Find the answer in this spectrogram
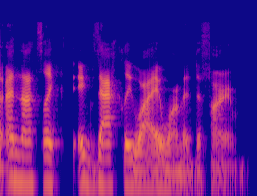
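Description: The voice has a bright, sharp tone and a Midwestern US accent. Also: woman. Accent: US Midwest. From eastern Iowa. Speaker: farmer. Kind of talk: interview. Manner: halting, many fillers.

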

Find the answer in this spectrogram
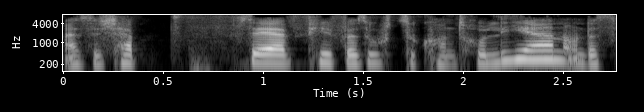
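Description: Her medium-pitched voice moving at a fairly quick pace, a woman speaks with ordinary pitch variation. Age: 30s. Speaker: coach, endometriosis patient. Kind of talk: interview. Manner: hesitant, many fillers.

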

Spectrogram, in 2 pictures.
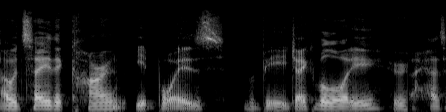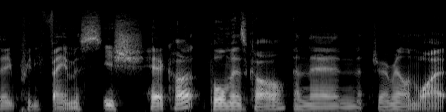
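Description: An Australian accent at a moderate pace, very clean recording with a silent background, dry, close sound with no echo. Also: man. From Australia, Byron Bay. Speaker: podcast co-host. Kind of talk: casual chat.

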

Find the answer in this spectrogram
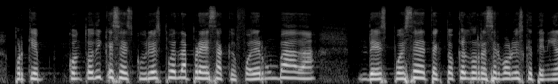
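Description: The voice is dark and mellow with a monotone, flat intonation at a very fast pace. The sound is dry and close with no echo. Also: woman. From Sonora, Mexico; also Sinaloa and Phoenix. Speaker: journalist. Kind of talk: casual chat.

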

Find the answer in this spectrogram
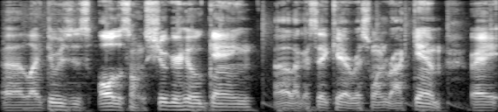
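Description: A man with a very deep, low pitch speaks at a fairly slow pace. Noticeable background noise is present. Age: 20s. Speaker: stand-up comedian and podcast co-host. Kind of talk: casual chat.

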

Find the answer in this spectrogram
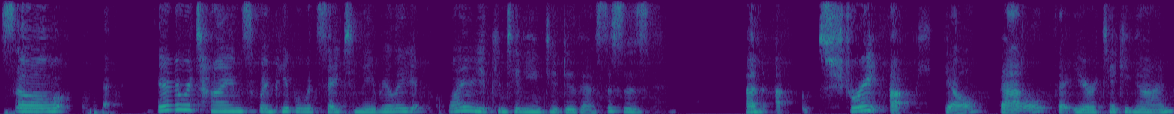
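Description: A woman with a medium-pitched, somewhat breathy voice speaks with lively intonation and long, frequent pauses. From Japan. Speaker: business owner and leadership consultant. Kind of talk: interview storytelling.

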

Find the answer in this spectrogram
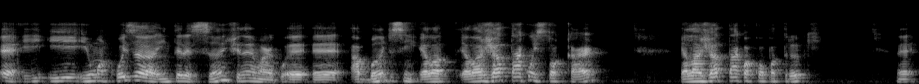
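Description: Somewhat breathy and fairly high in pitch, a man with a Brazilian accent speaks fairly slowly with ordinary pitch variation. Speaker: podcast host. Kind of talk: casual chat. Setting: live stream.

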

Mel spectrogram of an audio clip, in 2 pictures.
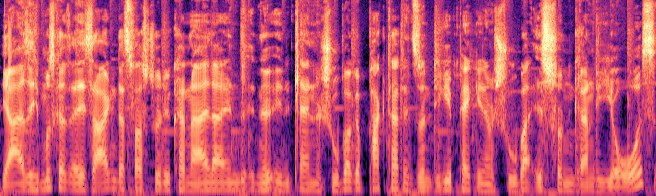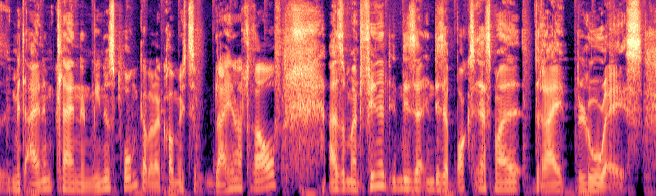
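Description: Animated and bright, the man's tone is sharp, with ordinary pitch variation. He talks at a fairly quick pace. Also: medium pitch for a man. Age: 40s. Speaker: film podcast co-host. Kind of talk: casual chat.

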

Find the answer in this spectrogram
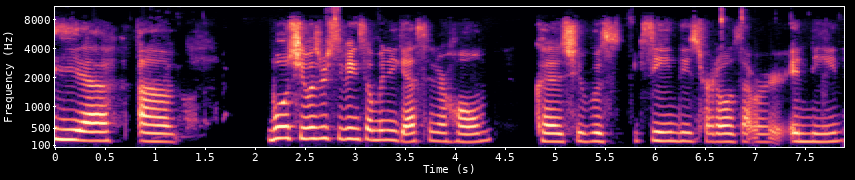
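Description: A woman with an American accent speaks at a fairly slow pace in a dark, mellow tone. Her pitch is medium and her intonation fairly even. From South Texas. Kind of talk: casual chat.

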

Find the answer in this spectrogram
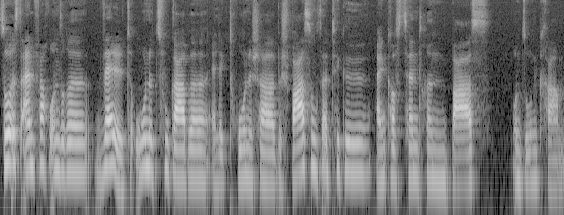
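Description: A woman at a very slow pace, big swings in loudness and ordinary pitch variation, on a very clean recording with a silent background. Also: medium pitch for a woman. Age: 30s. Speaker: blogger. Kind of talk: reading aloud. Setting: in a camper van.

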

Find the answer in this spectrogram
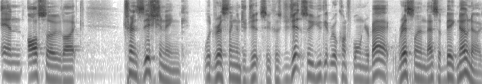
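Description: A man speaks in an ordinary speaking voice at a fairly quick pace, with fairly high pitch and ordinary pitch variation. The recording is very clean with a silent background. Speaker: gym coach and co-host. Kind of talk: casual podcast chat.

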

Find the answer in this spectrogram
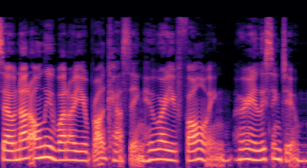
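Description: In a Swedish accent, a woman talks at a fairly quick pace with a medium pitch. The recording is very clean, with a silent background. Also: dry, close sound with no echo. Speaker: business executive. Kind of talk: casual chat. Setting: studio.

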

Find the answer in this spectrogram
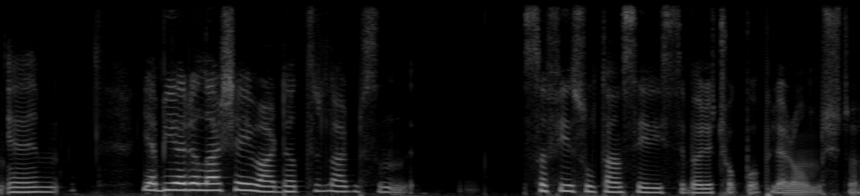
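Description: Her dark, mellow tone sits at a fairly high pitch for a woman, with ordinary pitch variation, a moderate pace and long, frequent pauses. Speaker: podcast co-host. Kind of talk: casual chat.

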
